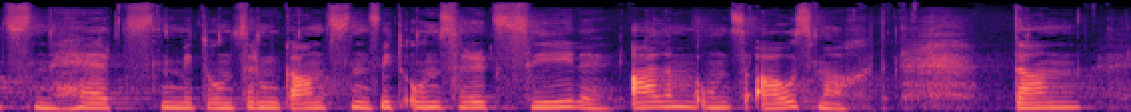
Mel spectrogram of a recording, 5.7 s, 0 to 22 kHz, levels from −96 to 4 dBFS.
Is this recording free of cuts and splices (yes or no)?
no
